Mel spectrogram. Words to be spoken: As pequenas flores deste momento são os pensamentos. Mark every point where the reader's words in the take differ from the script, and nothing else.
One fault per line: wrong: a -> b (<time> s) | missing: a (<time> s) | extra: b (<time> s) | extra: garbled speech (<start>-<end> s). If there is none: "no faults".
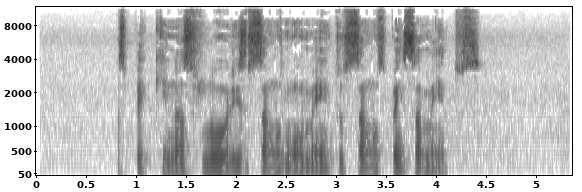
wrong: deste -> são (2.1 s)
